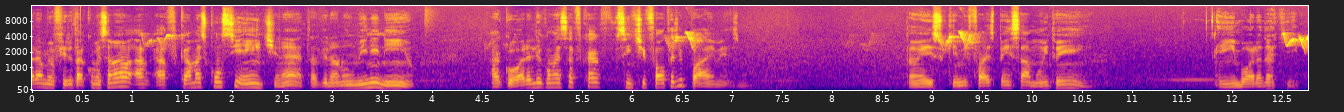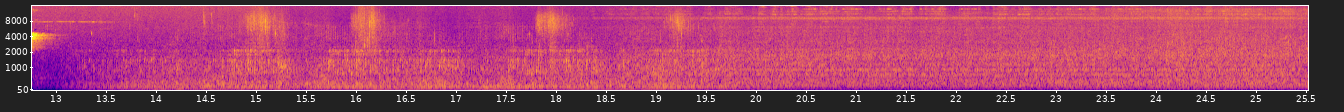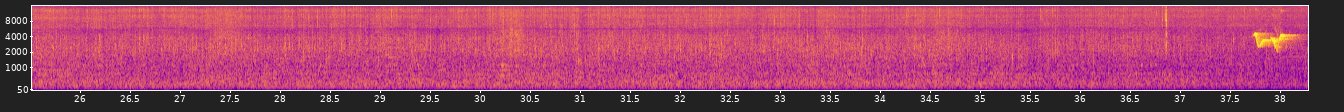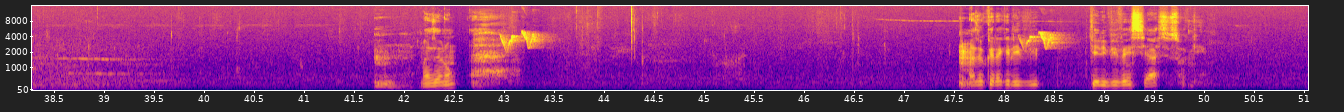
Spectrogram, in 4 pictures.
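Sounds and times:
motorboat engine drone: 13.0 - 39.7.

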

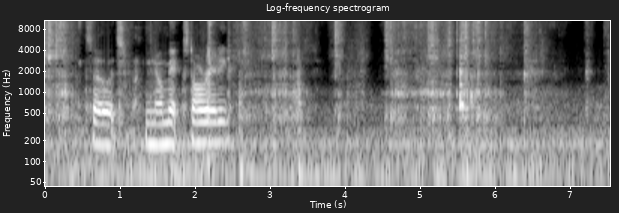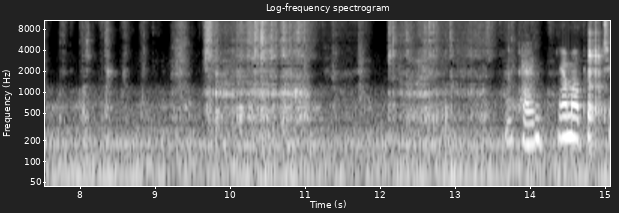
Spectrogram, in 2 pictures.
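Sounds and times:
wooden spoon scraping metal pot: 0.0 - 6.8, 9.1 - 15.0.

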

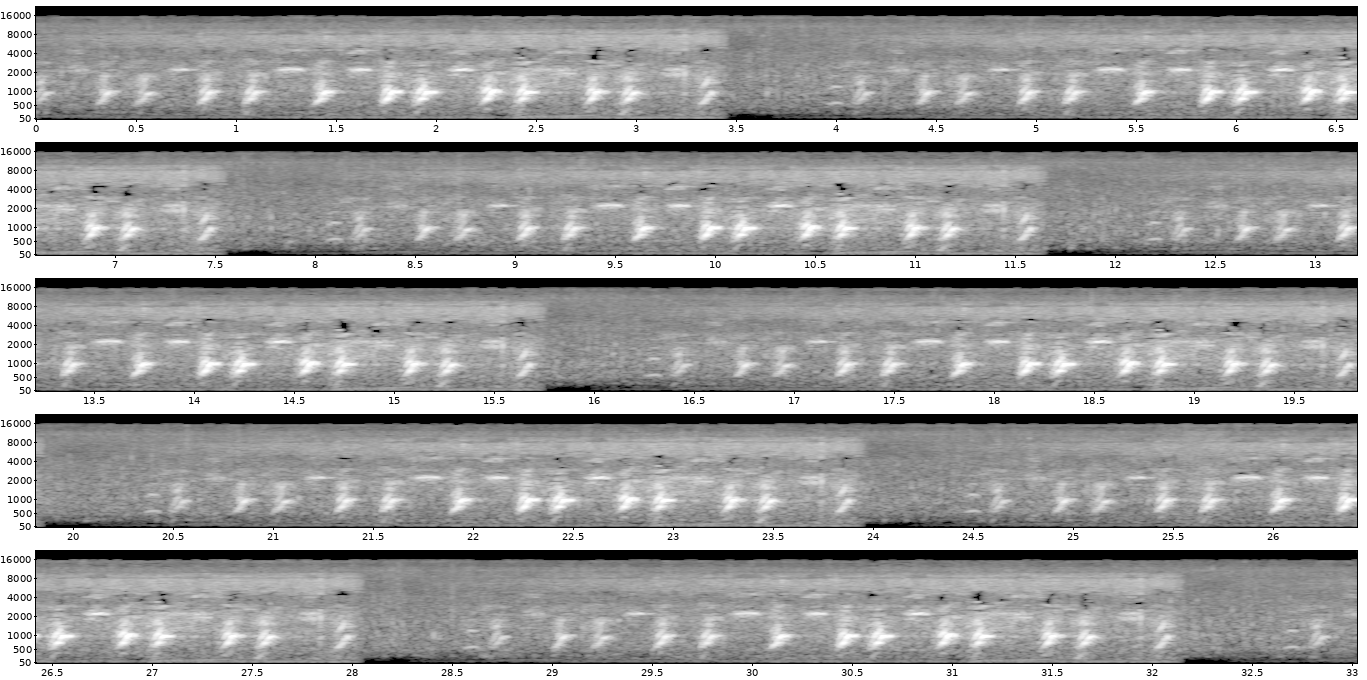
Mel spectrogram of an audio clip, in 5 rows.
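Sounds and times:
zebra calling: 0.3 - 3.4, 4.4 - 7.5, 8.3 - 11.6, 28.8 - 32.1.

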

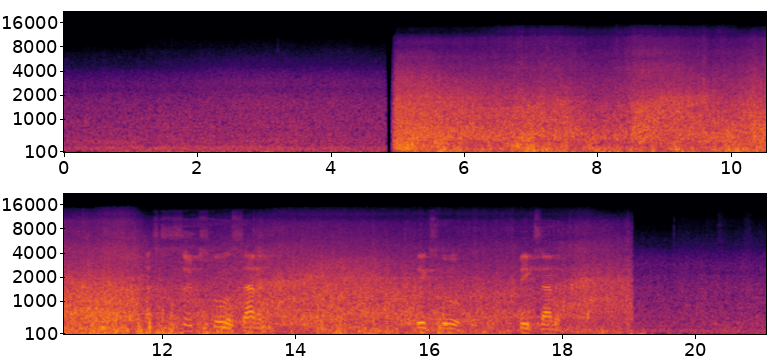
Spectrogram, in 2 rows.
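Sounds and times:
wind: 0.0 - 21.0
surf washing and foaming: 5.0 - 19.1
wind buffeting microphone: 5.0 - 19.4.

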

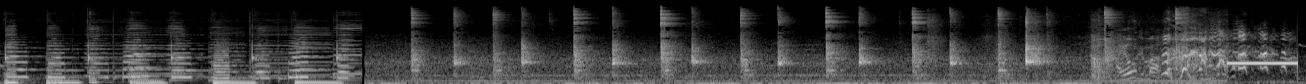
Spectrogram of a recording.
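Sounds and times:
ping-pong ball clicking: 4.1 - 12.0.

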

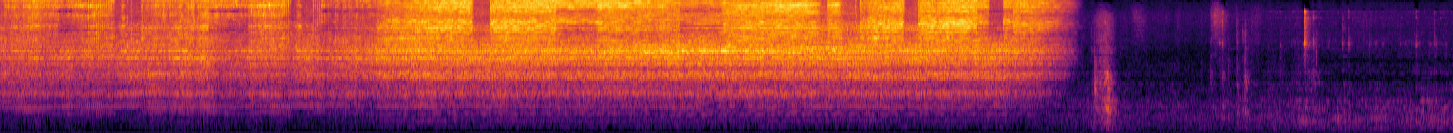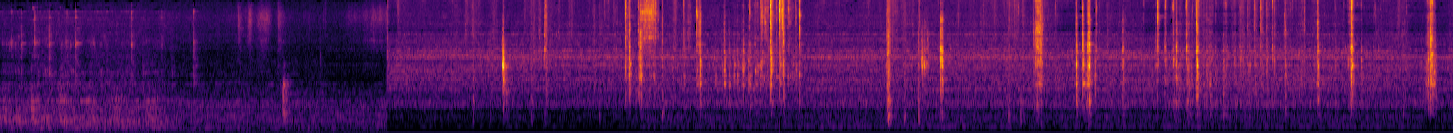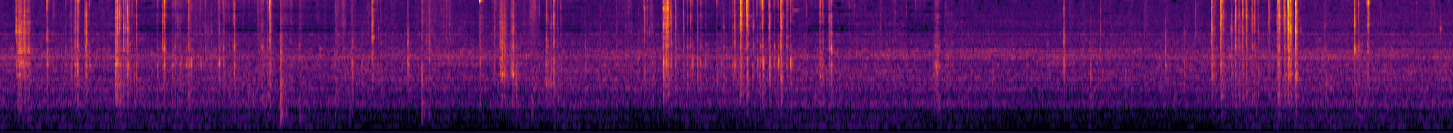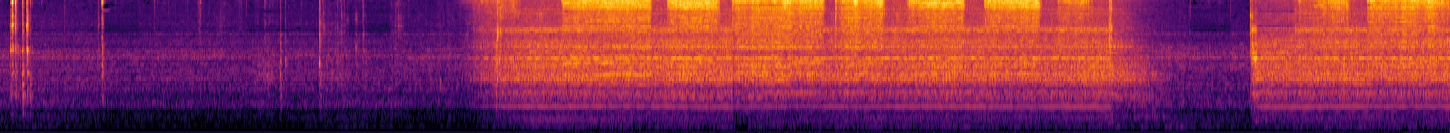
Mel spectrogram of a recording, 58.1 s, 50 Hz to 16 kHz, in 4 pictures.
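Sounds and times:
wood lathe cutting: 0.0 - 10.8, 48.2 - 55.4, 56.1 - 58.0
metal parts clicking and clunking: 24.8 - 34.7, 35.5 - 37.5, 40.7 - 42.8, 43.7 - 44.0.

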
